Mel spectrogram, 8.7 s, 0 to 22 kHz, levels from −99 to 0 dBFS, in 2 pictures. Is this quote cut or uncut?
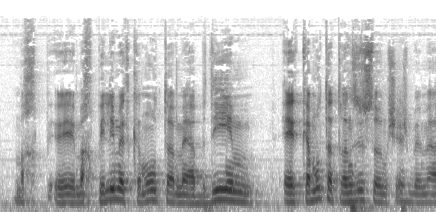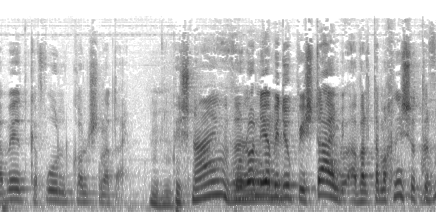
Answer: cut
